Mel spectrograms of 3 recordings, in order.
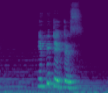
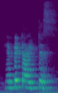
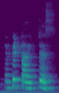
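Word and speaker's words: hepatitis: बहुत से लोग बोलते हैं हेपेटाइटिस क्योंकि इसमें TI है, पर इसका सही प्रोनाउंसिएशन है हेपेटाइटिस, हेपेटाइटिस। HE है, ही नहीं, हेपेटाइटिस।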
